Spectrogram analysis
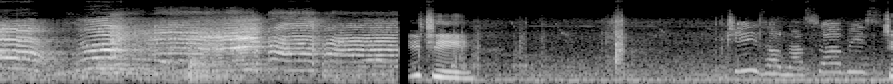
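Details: A one-year-old girl's loud, high-pitched crying after her immunization in a teaching hospital, settling into softer whimpers and fussing, with an adult voice and steady room hum behind.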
